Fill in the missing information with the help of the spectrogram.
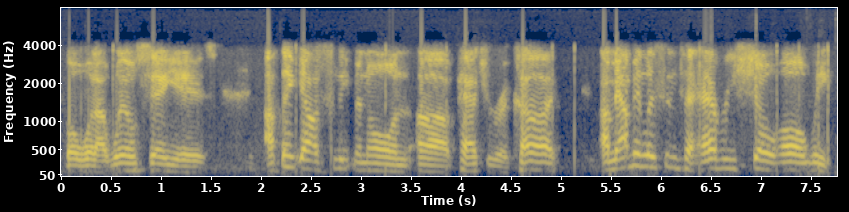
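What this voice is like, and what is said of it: Baltimore accent. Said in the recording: “you can hear by my accent, I am a Baltimorean through and through”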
